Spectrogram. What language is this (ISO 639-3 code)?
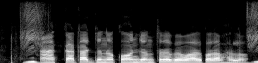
ben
